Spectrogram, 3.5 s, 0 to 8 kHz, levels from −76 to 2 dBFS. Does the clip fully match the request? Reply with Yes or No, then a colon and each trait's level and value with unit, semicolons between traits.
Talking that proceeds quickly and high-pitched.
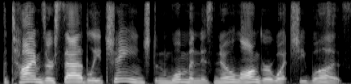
Yes: fast, 220 wpm; high, 205 Hz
